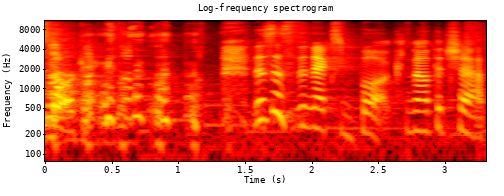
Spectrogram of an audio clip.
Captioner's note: all laughing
